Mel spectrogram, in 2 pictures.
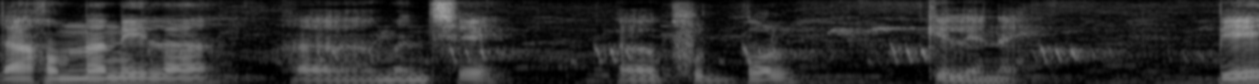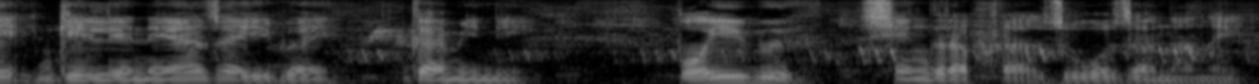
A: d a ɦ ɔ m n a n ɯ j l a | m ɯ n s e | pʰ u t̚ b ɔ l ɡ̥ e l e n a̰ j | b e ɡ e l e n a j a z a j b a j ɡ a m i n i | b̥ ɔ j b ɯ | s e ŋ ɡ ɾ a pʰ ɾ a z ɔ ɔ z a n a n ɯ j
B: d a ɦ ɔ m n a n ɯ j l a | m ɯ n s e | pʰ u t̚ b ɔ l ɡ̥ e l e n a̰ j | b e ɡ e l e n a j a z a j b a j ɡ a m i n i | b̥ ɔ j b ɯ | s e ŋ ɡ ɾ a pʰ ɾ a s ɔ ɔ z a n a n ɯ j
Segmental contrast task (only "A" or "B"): A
